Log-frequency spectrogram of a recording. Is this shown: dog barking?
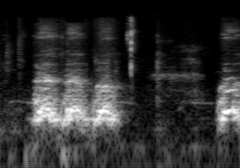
yes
